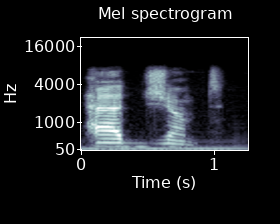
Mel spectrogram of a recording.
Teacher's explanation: with this d and the j here you're basically going to mush those together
